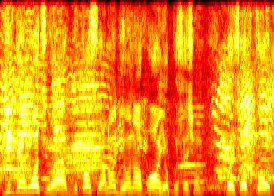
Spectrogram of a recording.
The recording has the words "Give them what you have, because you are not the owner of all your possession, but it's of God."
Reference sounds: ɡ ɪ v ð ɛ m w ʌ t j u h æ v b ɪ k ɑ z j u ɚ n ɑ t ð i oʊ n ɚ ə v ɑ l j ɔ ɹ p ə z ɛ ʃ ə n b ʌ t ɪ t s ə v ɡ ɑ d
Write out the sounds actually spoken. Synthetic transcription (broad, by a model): ɡ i v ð ɛ m w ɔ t j u h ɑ v b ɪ k ɑ s j u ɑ n ɑ t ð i oʊ n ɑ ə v ɑ l j ɔ p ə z ɛ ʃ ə n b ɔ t ɪ t s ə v ɡ ɑ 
